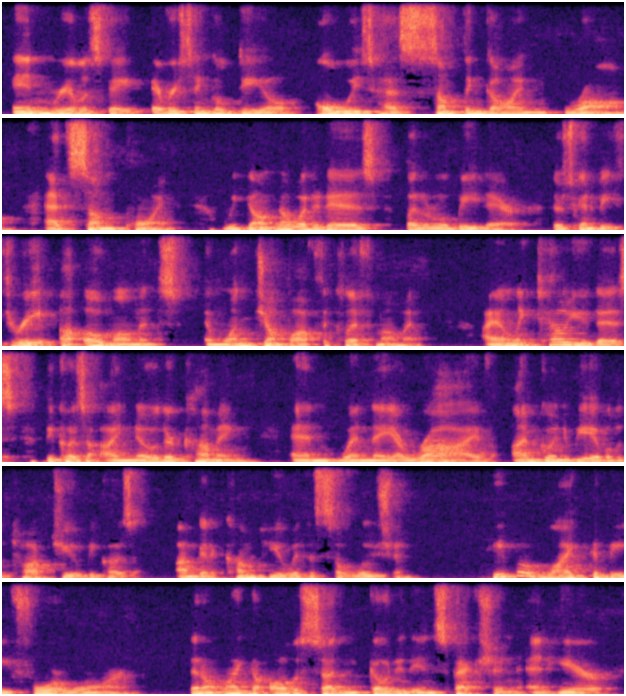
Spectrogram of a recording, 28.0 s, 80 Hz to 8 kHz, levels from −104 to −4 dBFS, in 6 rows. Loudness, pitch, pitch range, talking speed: -16 LUFS, 110 Hz, 100-130 Hz, 195 wpm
